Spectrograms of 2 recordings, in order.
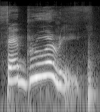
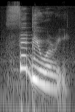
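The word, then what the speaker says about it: February: It's Feb-ru-aree. I've heard a lot of people mispronounce this and call it Feb-u-aree. What is Feb-u-aree? So when you say Feb-u-aree, you're actually forgetting the R.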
